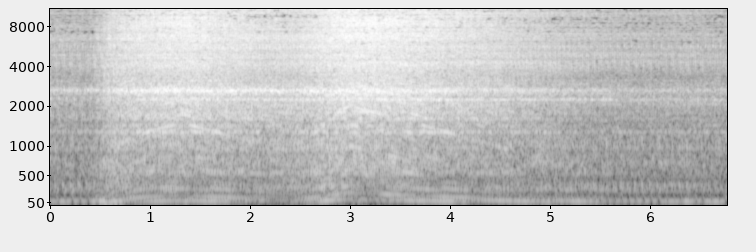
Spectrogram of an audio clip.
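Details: Honda Varadero 125 motorcycle engine revs up and settles back smoothly with no metallic knock; the loud knock appears randomly below 5000 rpm (at start, riding or after) and randomly disappears, as here.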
